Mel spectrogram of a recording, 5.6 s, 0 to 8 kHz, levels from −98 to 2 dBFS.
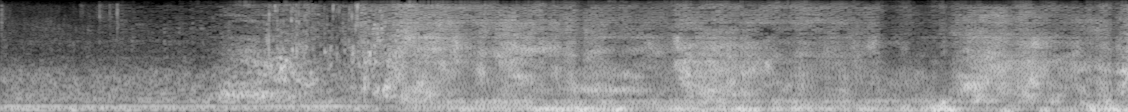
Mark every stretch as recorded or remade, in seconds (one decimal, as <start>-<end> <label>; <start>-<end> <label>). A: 0.0-2.0 recorded; 2.0-5.6 remade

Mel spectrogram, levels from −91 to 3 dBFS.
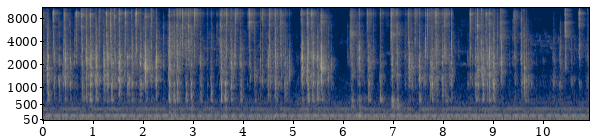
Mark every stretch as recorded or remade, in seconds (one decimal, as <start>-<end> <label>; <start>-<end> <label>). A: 0.0-2.6 recorded; 2.6-5.1 remade; 5.1-6.3 recorded; 6.3-8.2 remade; 8.2-10.9 recorded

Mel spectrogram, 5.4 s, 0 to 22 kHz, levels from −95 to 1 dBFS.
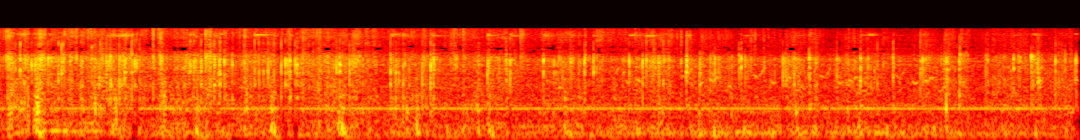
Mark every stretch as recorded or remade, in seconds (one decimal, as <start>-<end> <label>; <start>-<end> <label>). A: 0.0-5.4 recorded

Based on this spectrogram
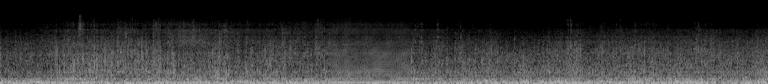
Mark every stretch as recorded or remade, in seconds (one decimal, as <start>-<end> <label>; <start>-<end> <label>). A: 0.0-3.3 recorded; 3.3-4.1 remade; 4.1-7.7 recorded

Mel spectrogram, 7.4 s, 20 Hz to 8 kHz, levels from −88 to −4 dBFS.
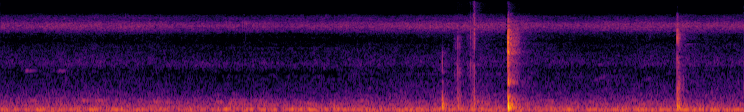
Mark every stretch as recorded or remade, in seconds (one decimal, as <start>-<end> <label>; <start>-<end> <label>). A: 0.0-2.2 recorded; 2.2-3.4 remade; 3.4-7.4 recorded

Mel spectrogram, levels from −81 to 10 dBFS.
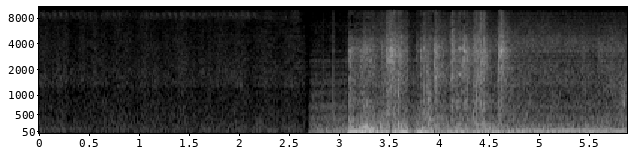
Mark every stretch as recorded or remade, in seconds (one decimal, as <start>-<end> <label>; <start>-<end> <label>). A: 0.0-2.2 recorded; 2.2-5.9 remade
